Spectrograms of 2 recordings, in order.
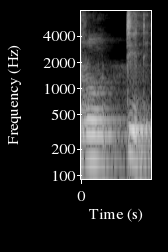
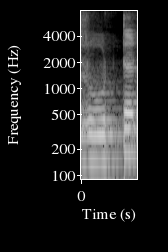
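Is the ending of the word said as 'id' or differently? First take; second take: id; differently. First: The ending is said as 'id'. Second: The ending is not said as 'id'. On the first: The speaker calls it right. "അവിടെ ഇഡാണ് ഡിയുടെ pronunciation" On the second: The speaker calls it wrong. "റൂട്ടഡ് എന്നല്ല"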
